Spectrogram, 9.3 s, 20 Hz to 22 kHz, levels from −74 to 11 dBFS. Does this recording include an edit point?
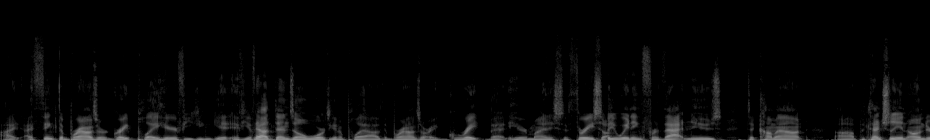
yes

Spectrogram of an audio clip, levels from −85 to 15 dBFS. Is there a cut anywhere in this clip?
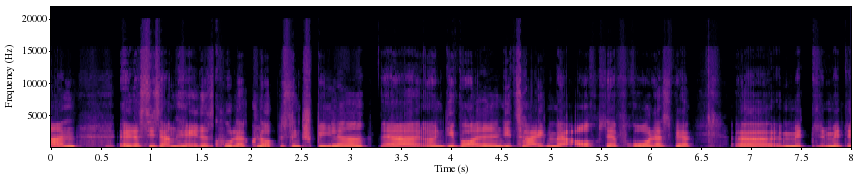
yes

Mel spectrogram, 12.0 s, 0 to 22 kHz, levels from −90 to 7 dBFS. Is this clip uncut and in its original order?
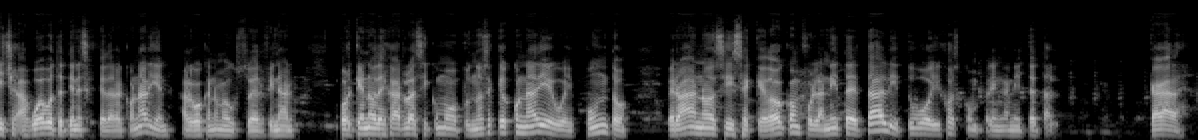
yes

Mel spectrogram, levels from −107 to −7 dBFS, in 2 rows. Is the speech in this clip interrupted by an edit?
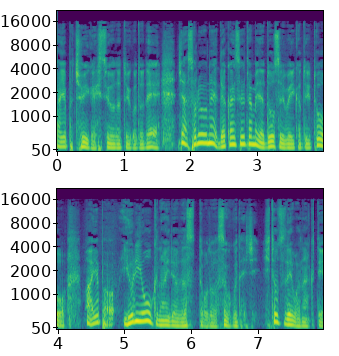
no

